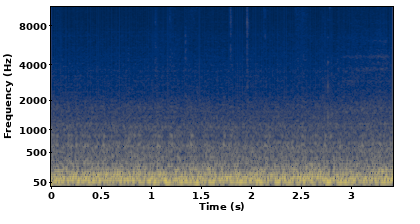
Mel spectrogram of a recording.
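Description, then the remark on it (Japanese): Steady low-frequency road rumble inside the speaker's own car driving in Japan on a warm day with the windows closed, recorded as a microphone test; a constant engine-and-tire drone with faint higher hiss and occasional small ticks, no voices. “収録テスト音源 走行中”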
